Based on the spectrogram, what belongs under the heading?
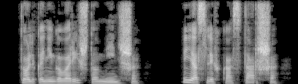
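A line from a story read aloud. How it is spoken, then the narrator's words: Snorting chuckle. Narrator (Russian): хмыкнул Ариас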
